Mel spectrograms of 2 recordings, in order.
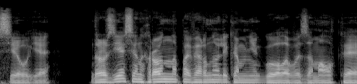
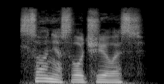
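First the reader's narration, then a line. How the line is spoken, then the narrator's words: Breathed out. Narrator (Russian): выдохнула Ванда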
